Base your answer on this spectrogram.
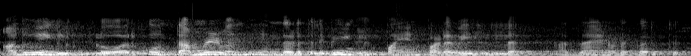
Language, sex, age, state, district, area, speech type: Tamil, female, 30-45, Tamil Nadu, Cuddalore, rural, spontaneous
